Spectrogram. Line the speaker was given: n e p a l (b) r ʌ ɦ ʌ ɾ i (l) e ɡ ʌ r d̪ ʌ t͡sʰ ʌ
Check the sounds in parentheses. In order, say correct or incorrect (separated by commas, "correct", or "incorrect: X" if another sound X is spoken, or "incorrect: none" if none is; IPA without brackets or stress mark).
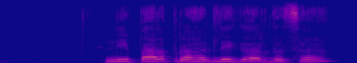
incorrect: p, correct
